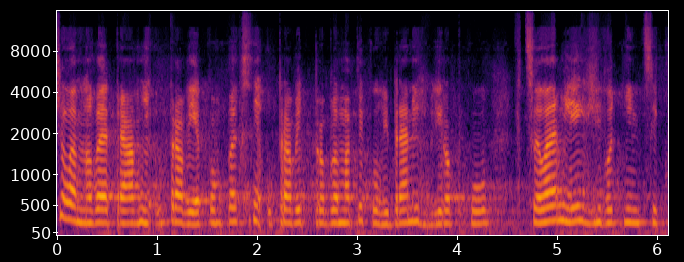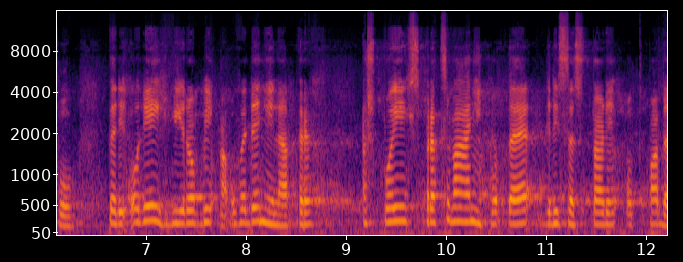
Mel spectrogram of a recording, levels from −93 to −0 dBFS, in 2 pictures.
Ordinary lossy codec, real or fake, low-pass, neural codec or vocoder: Opus, 16 kbps; fake; 14.4 kHz; codec, 44.1 kHz, 3.4 kbps, Pupu-Codec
